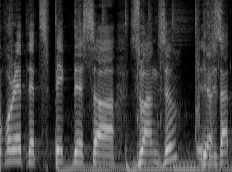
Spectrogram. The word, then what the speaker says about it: Zhuangzi: Let's pick this Zhuangzi. Is that how we pronounce it? Yes, sir. Zhuangzi.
